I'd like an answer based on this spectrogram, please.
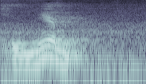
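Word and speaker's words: συνίημι: Acento en la I, suniemi, que significa comprender, que significa actuar, ¿sí?, devotamente.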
